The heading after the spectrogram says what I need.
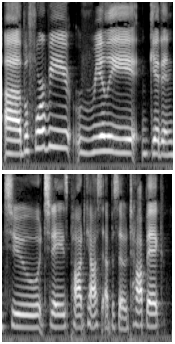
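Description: A woman's voice: medium pitch, steady tone, unhurried, clear, resonant tone. A woman hosting a casual solo podcast, talking frankly and chattily with mild swearing while lying in bed, getting over a stomach flu. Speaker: podcast host.

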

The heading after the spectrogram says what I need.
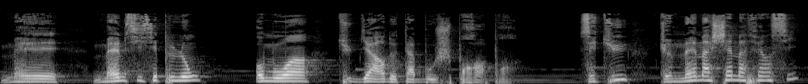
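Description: A man voicing a gentle, patient father who teaches his children in a storybook tale. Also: mid-range voice, faint music behind. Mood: gently instructive. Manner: calm, measured, gently instructive.

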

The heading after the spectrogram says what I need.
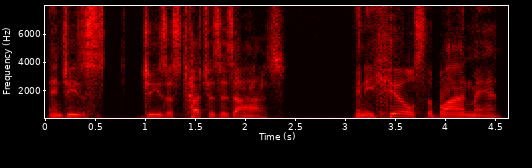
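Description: Speaking slowly in a medium-pitched, darkish voice, a man gives a folksy, plain-spoken sermon marked by a Southern US hillbilly accent and country twang. Key phrases come back again and again for emphasis, recorded without echo.

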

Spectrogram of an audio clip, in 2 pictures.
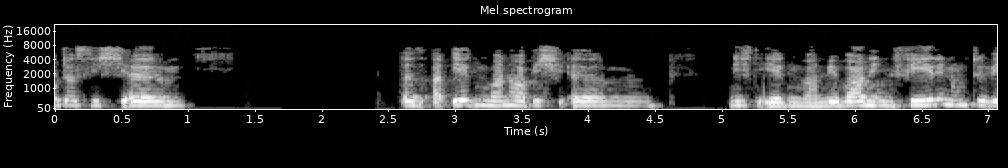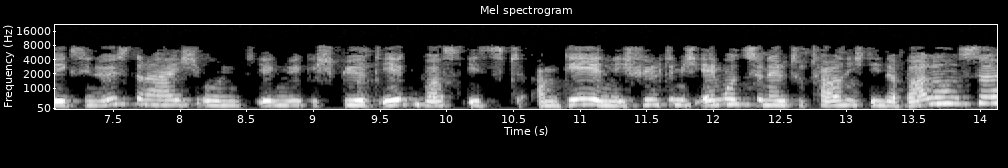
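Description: Female interview guest, non-native German speaker, soft-edged tone, halting and thoughtful, slightly muffled sound. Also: medium pitch, fairly even intonation. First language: not German. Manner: halting, searching for words. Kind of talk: reflective personal conversation. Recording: dull, roomy sound.

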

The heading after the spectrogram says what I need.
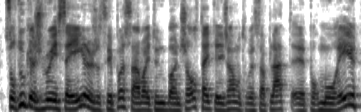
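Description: A man with a rural Quebec French accent hosting his own podcast, talking fast and excitedly and piling on information. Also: mid-range voice. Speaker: podcast host. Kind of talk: casual solo podcast talk.

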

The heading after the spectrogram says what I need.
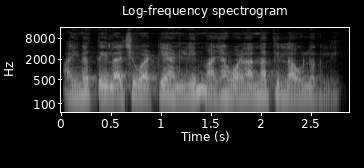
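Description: A woman reading a storybook aloud in a lively way, acting out each character's voice. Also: low voice, fairly quick.

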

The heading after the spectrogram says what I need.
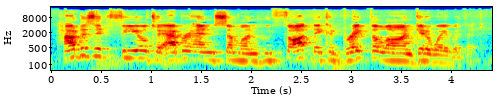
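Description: A man's voice: on the high side, fairly quick, a bit bright, reverberant, recorded from a distance, close to an everyday voice. A man voicing a sly, polite male newspaper reporter in an amateur script read-through. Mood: needling.

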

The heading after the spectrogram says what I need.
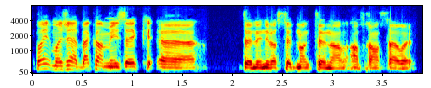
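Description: A young man from Nova Scotia with an Acadian French accent, a guest storyteller speaking in an easygoing, halting way, full of "tu sais". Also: medium pitch, no echo. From Nova Scotia, Canada. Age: young adult. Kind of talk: casual interview. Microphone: phone or remote call. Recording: dull remote line.

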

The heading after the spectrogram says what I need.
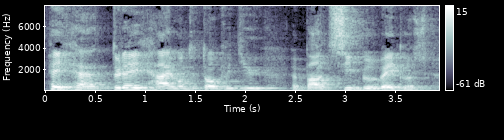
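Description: A man with a Finnish accent, an online fitness coach explaining things in a halting way with many fillers and restarts. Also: fairly high pitch, fairly bright tone, echoey room. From Finland. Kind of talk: explainer monologue.

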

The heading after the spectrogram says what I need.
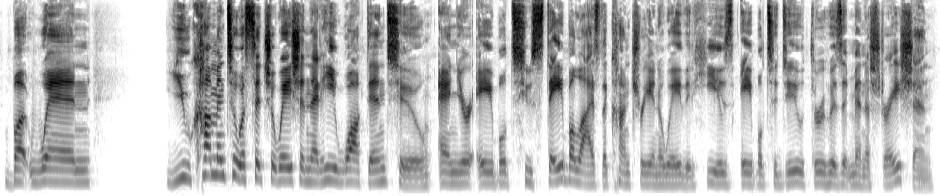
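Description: Bright-voiced, earnest woman interview guest. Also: deep voice, no room sound. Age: 50s. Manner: earnest, emphatic, repeats phrases for weight. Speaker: guest, local politician. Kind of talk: radio interview chat. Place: radio studio.

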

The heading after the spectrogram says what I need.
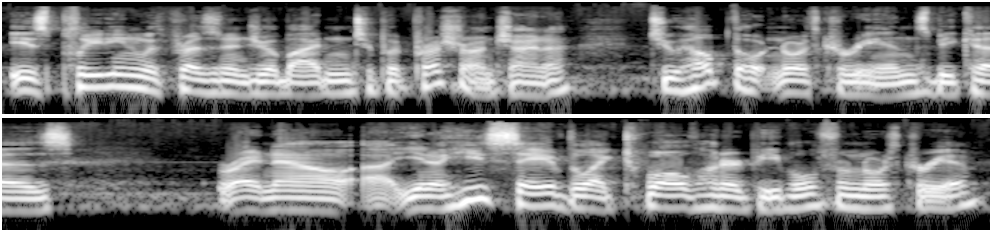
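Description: A man's voice: mid-range voice, moderate pace. A man co-hosting a podcast in a casual chat, dry and joking, reading out his own headlines. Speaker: podcast co-host.

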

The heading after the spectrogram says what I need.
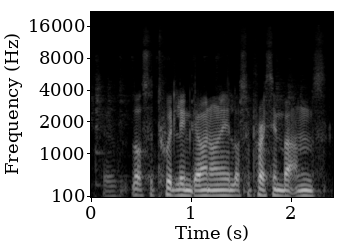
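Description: A man's voice: medium pitch, flat delivery, fast, soft background music. A man presenting a walk-and-talk documentary in a hospital, chatting casually and narrating as he goes. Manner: chatty, informal, narrates as he walks. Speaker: presenter touring a hospital ward. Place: hospital ward and corridors.

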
